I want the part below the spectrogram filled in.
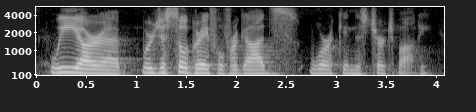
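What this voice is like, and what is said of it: Emotional, choked-up voice. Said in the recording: “I'm a little emotional this week.”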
